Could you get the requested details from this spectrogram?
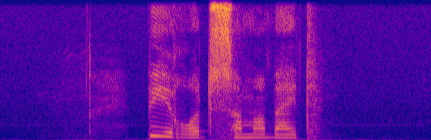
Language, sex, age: Norwegian, female, 37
